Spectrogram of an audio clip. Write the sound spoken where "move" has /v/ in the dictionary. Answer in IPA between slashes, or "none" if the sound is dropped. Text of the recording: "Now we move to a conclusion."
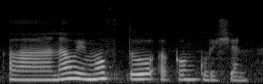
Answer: /f/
